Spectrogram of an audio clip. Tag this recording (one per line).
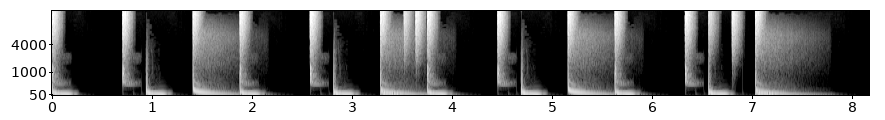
beat
drum
loop
slow
zoul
